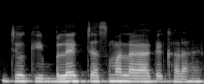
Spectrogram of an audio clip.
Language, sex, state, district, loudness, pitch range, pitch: Hindi, male, Bihar, Patna, -15 LUFS, 135-145 Hz, 140 Hz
